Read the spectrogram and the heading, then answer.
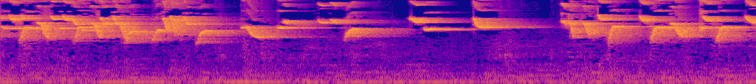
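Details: Fibra-style song of a captive saffron finch: fast clusters of shrill, falling chirps separated by a few brief pauses, ending in a dense, continuous run.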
